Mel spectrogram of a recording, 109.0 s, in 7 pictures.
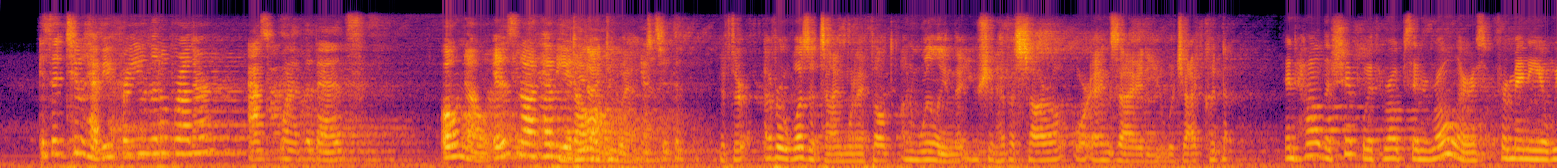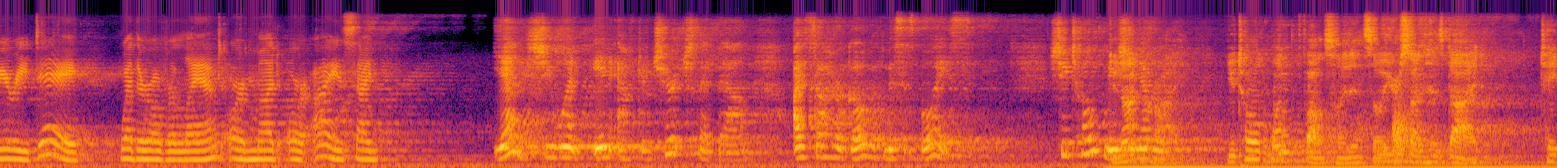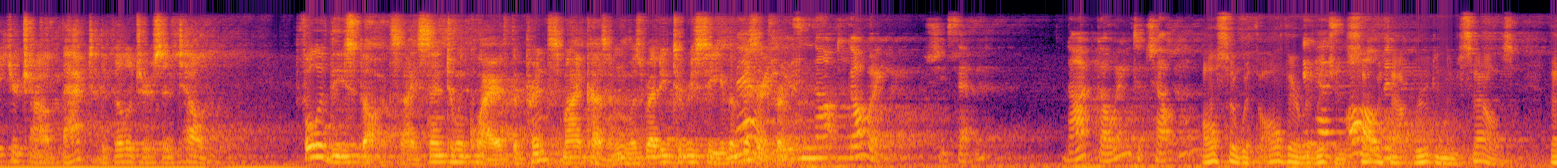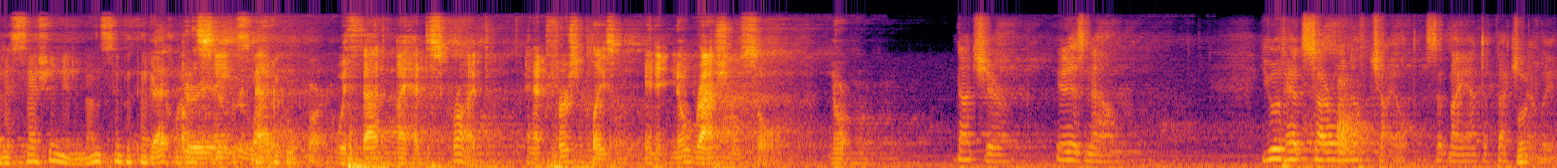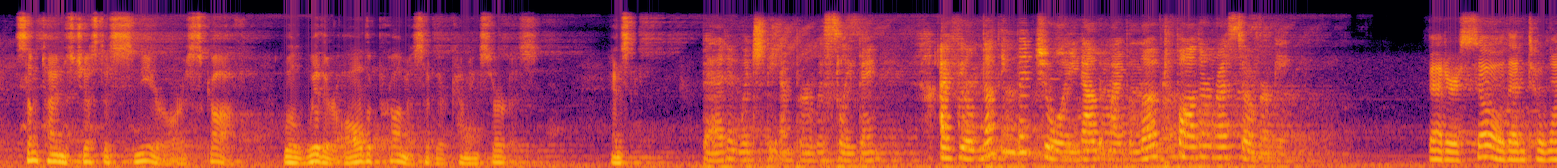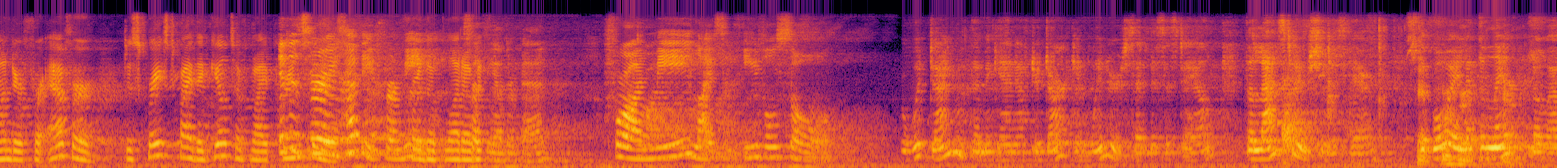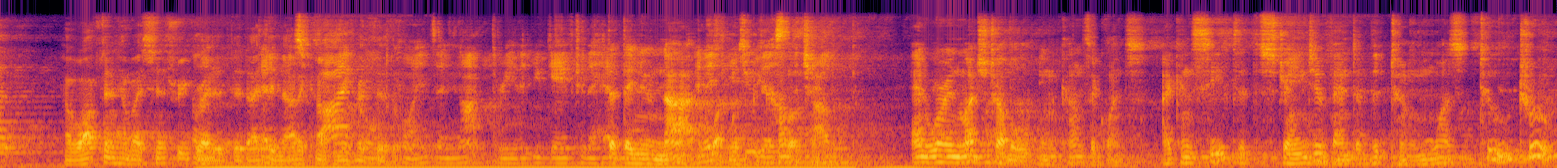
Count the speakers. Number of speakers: ten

